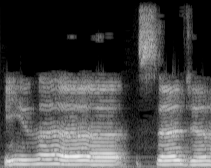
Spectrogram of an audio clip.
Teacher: جیم کو مرکھڑا زبر ہے، جیم کو آپ نے کھینچنا ہے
